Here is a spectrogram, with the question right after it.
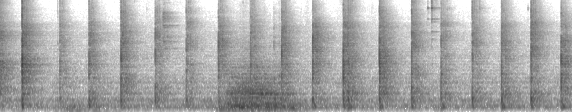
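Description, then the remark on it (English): Hands slap knees in a steady rhythm, a long run of sharp, firm smacks with a brief pause of rumbling noise partway through. No one speaks. “How about if I slap my knees?”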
